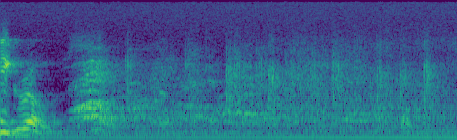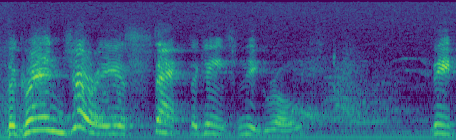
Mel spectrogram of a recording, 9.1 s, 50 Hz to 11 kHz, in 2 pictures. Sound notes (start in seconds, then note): 0.7 cheers and applause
